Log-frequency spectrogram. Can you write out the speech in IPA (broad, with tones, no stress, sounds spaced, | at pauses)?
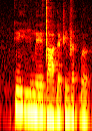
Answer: k ĩ˧ j iː˦ m eː˧ d aː˨ ɗ ɛ˨ t͡ʃ ĩ˨ v ɛ˧ p ɓ ə˨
